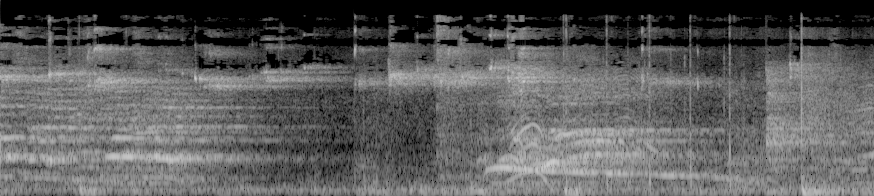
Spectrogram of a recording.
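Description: Basketball being dribbled on a hardwood gym floor, with sneakers squeaking in short gliding squeals about four seconds in and players' voices calling out in the hall.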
